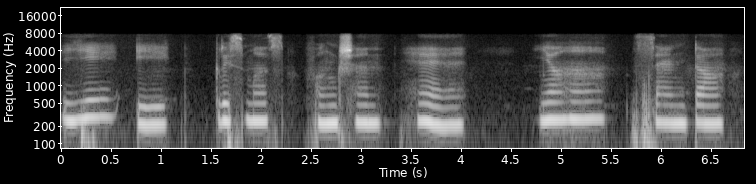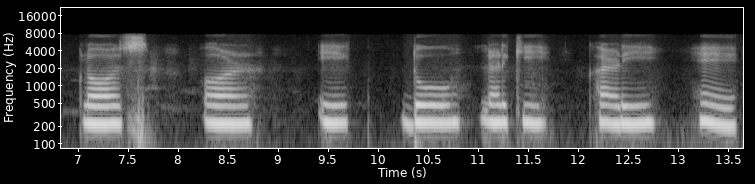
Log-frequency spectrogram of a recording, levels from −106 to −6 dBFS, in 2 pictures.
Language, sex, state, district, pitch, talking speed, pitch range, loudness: Hindi, female, Uttar Pradesh, Ghazipur, 235 Hz, 60 wpm, 225-250 Hz, -29 LUFS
